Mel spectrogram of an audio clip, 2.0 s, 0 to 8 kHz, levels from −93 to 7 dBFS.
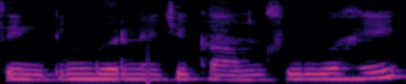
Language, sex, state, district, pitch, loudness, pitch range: Marathi, female, Maharashtra, Nagpur, 180 Hz, -43 LUFS, 175-185 Hz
